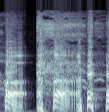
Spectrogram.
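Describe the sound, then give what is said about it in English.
A run of four loud, raspy coughs in quick succession from someone with a sore throat, each harsh and throaty, with brief pauses between them. “Oh, your cough button didn't work either, by the way.”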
